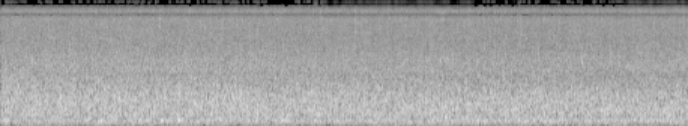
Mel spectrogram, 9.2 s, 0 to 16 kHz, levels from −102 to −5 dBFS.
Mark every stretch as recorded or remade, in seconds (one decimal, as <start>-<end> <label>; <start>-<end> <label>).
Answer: 0.0-4.3 recorded; 4.3-6.3 remade; 6.3-8.3 recorded; 8.3-9.2 remade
